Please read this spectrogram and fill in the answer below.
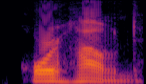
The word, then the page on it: horehound: American English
